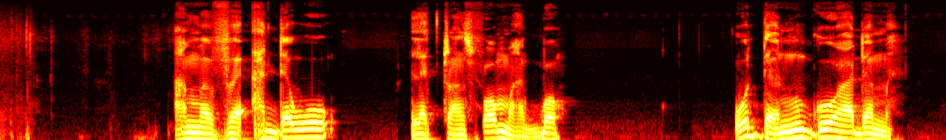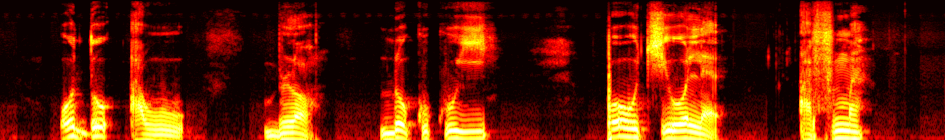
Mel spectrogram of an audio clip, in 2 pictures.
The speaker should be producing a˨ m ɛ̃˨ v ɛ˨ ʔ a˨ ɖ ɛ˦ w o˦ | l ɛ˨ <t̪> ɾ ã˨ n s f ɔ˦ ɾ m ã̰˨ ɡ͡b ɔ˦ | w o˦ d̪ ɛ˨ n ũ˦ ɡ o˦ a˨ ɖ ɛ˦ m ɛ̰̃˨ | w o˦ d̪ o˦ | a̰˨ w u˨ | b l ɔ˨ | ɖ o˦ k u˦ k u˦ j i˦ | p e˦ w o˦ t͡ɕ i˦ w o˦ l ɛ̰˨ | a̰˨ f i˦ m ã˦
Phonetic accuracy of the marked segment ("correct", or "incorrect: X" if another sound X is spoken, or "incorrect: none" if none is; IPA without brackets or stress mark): correct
